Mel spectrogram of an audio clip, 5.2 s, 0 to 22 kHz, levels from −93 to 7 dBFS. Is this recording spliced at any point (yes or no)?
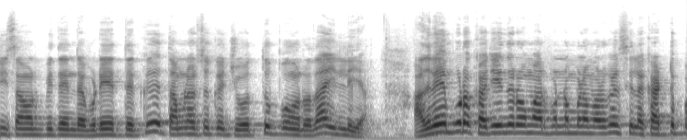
no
